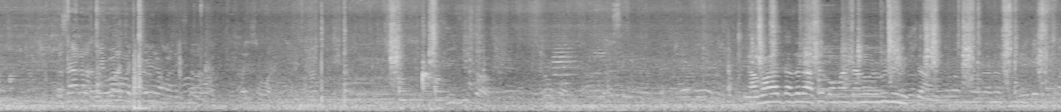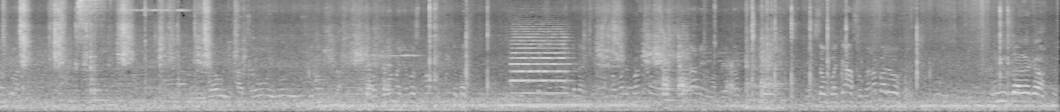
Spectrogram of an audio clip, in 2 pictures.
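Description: A metal ladle scrapes and clanks against a metal pot.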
